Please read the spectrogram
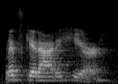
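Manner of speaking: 'Let's get out of here' as 'let's geddarr-uh here'; reduction. Shown as a demonstration. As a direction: link 'get out of' into one chunk in 'Let's get out of here'. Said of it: "itu sebenarnya adalah reduction".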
